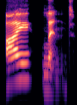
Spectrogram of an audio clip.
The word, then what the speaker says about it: island: has many rainforests thailand has many rainforests island island i lend and island is a portion of land or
